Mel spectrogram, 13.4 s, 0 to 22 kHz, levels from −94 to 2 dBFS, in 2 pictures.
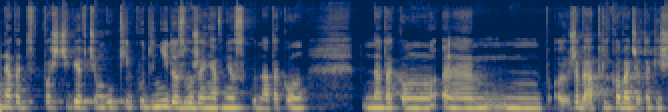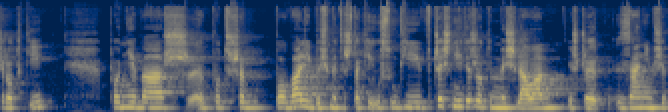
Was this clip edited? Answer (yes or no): no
